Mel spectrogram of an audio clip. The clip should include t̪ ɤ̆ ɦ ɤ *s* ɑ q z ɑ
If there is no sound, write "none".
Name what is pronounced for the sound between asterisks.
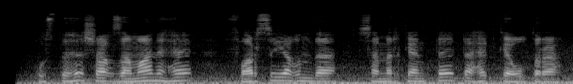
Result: ʃ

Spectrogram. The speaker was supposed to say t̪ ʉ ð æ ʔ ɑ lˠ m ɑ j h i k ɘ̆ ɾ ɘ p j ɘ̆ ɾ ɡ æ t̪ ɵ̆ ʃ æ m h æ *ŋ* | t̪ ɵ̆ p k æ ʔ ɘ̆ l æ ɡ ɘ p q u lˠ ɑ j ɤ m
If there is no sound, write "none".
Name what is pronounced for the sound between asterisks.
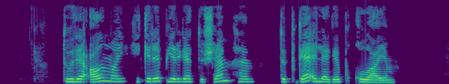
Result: m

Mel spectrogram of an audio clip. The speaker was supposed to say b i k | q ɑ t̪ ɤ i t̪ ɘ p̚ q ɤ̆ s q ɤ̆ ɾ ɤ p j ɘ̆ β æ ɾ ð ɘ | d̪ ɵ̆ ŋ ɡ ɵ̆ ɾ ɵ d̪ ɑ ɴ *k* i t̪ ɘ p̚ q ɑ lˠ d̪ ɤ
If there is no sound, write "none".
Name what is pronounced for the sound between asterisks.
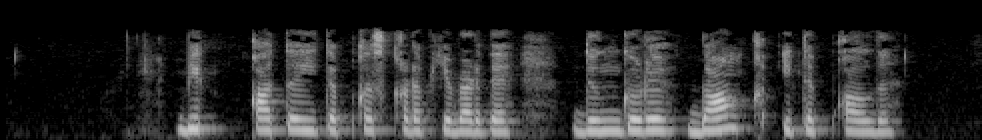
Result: q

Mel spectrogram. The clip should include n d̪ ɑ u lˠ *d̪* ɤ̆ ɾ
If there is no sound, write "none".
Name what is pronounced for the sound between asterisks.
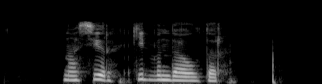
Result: t̪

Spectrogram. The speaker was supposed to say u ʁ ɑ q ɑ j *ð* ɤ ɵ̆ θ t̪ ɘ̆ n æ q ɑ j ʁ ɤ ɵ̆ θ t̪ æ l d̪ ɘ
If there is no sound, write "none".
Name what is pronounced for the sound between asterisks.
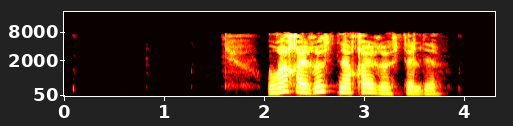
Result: ʁ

